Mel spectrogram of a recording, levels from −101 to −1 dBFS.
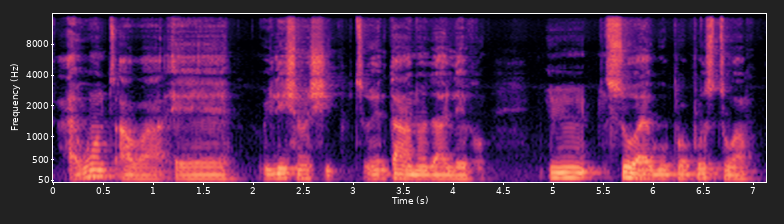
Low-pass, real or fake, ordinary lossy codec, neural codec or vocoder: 14.4 kHz; real; none; none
